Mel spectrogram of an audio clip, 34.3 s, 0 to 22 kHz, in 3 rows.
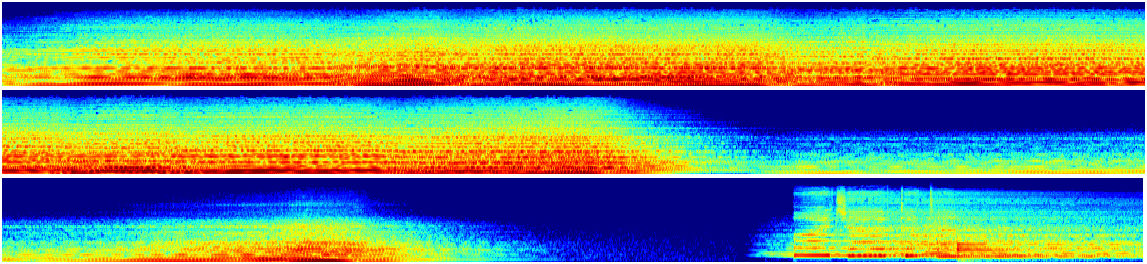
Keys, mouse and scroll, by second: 0.2 middle click, 0.7 middle click, 1.2 shift+middle click, 2.4 middle click, 3.2 shift+middle click, 5.6 shift+middle click, 6.7 shift+click, 8.0 middle click, 8.9 middle click, 9.6 shift+click, 10.6 ctrl+z, 11.1 shift+middle click, 12.2 shift+click, 13.6 middle click, 14.5 shift+click, 15.7 ctrl+z, 16.0 middle click, 17.4 shift+click, 18.0 middle click, 18.6 shift+middle click, 19.5 shift+middle click, 20.8 shift+click, 22.1 h, 23.6 ctrl+z, 24.4 middle click, 25.3 click, 25.9 click, 27.0 shift+click, 28.1 h, 29.5 middle click, 30.5-31.6 middle drag, 31.8 middle click, 32.5 middle click, 33.2 shift+middle click.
